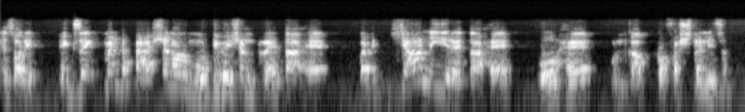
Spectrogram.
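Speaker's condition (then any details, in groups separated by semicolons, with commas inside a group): No condition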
